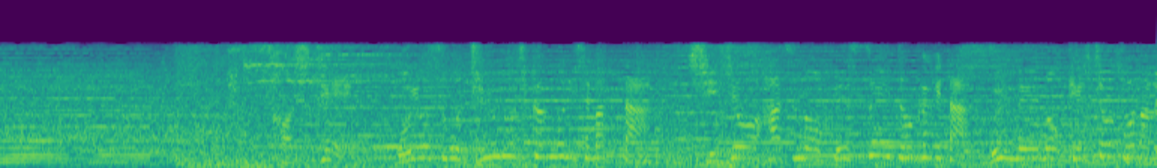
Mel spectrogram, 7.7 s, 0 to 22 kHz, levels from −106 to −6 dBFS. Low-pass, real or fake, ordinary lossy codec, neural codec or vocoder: 7.2 kHz; real; MP3, 64 kbps; none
